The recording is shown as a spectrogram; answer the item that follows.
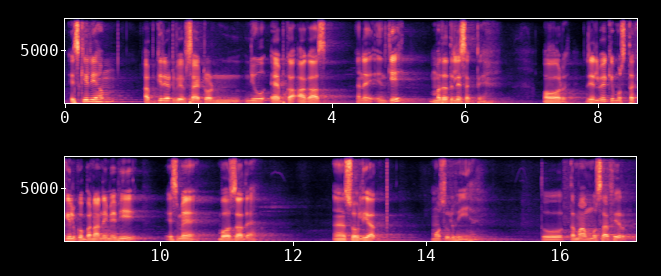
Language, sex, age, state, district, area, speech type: Urdu, male, 30-45, Bihar, Darbhanga, rural, spontaneous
